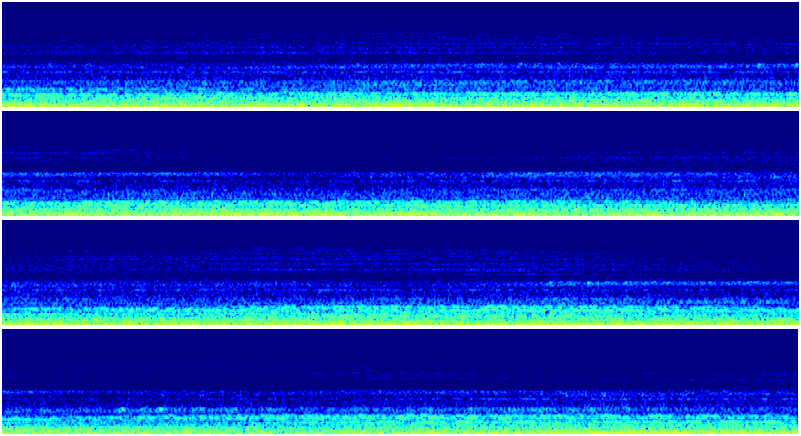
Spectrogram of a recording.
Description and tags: galaxy relax sound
